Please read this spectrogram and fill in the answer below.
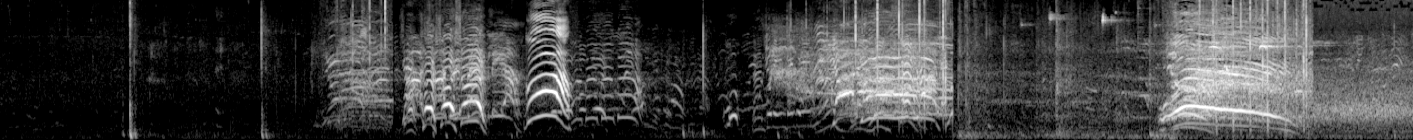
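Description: A soccer ball kicked twice, each a single sharp thud about two seconds apart. Then come several loud stretches of shouting and cheering voices without clear words.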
